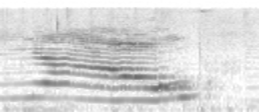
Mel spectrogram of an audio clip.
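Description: A cat meows from a tape recording: one long drawn-out meow of nearly two seconds with a clear harmonic tone that rises and then bends downward before it fades. It plays loud and alone, with no talk over it.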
